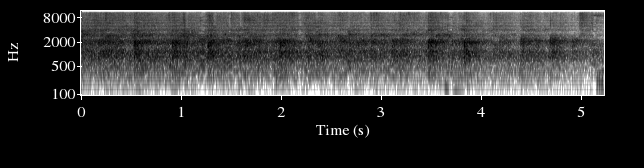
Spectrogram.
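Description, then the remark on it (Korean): An audience applauds, many hands clapping together in a dense, steady crackle that holds for about five seconds without anyone speaking. “네, 네, 손 내리시고 박수 한번 치세요.”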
